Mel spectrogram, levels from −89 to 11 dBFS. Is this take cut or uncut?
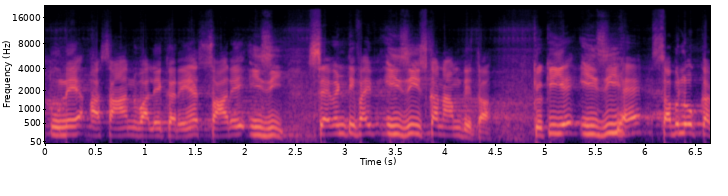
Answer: uncut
